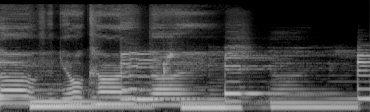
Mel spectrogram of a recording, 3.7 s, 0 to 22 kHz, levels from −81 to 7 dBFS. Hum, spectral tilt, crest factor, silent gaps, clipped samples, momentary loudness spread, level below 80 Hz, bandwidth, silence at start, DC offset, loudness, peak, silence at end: none; -5.5 dB/octave; 14 dB; none; under 0.1%; 8 LU; -62 dBFS; 19.5 kHz; 0 s; under 0.1%; -20 LUFS; -6 dBFS; 0 s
